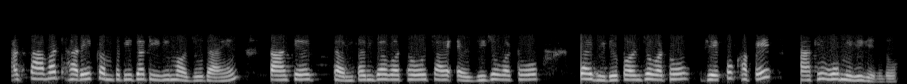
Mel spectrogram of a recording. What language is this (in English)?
Sindhi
